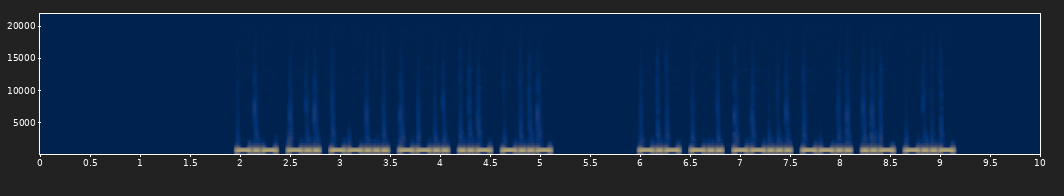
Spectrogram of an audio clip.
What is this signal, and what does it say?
Morse code, heard as a keyed tone, about 28 wpm, 700 Hz. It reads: KD7ZUX KD7ZUX
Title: USA Call Signs - 6 Characters - Repeated 2x - 28wpm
